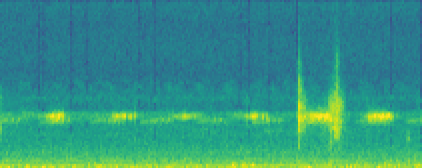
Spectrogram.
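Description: Near silence with faint high-pitched insect chirping, repeating about every half second. Two faint clicks come about three seconds in.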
